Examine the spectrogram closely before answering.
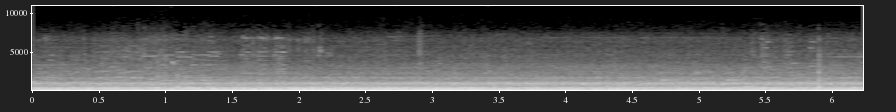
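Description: A jet engine roars steadily, heard from inside an airplane cabin.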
